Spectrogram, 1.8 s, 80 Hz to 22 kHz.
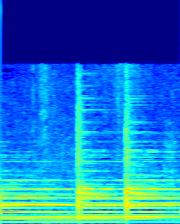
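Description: A roughly 250 kg bronze carillon bell for Chambord castle sounds the note E, sustaining a steady ringing hum struck twice more in quick succession, clear and close with no voices.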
